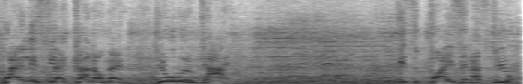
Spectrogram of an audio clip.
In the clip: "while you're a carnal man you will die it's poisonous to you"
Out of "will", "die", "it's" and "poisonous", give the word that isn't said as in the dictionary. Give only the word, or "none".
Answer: none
